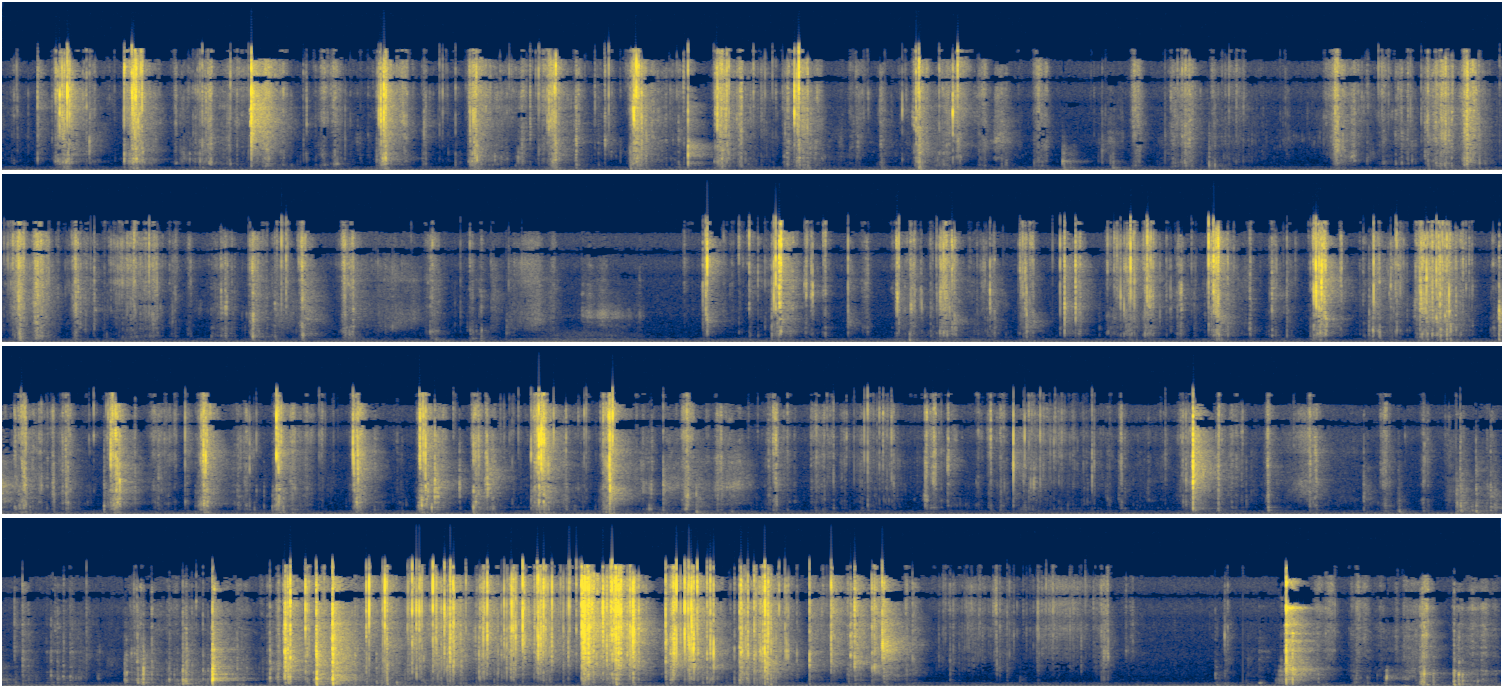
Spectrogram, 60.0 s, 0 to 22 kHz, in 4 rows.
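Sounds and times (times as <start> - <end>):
slime clicks and sticky crackles: 0.1 - 10.5, 21.9 - 42.8, 47.5 - 56.4
plastic wrapper crinkling and tearing: 11.2 - 19.3, 21.9 - 44.4, 47.1 - 56.4.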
